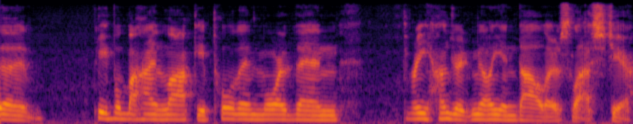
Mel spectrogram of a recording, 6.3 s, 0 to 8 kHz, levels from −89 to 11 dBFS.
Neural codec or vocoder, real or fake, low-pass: codec, 16 kHz, 16 kbps, FunCodec, trained on Chinese and English, 50 frames a second; fake; 7.2 kHz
